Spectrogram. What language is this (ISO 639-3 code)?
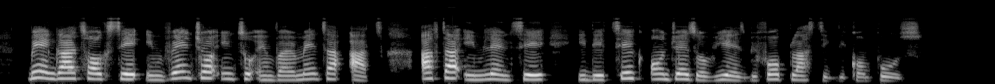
pcm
